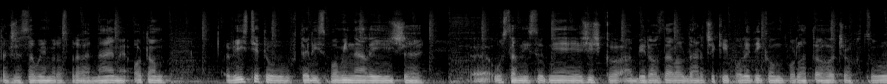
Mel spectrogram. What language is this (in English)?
Slovak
